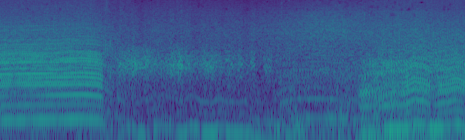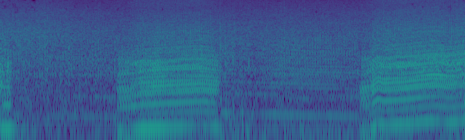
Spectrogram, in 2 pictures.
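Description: A car engine drops and revs as the driver brakes.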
